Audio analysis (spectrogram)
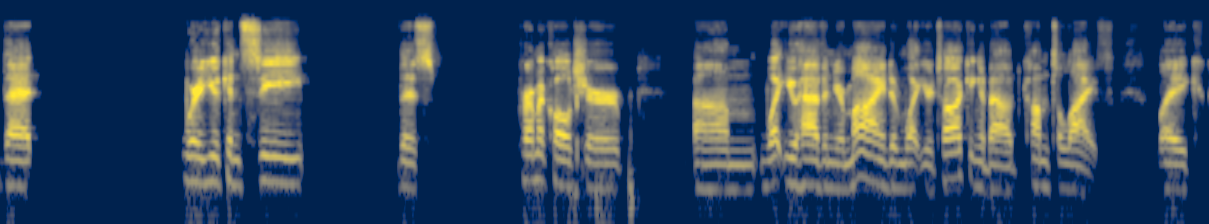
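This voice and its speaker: A man's voice: medium pitch, pushed and bright, dry recording, rough recording. A man hosting a casual interview, asking loose, rambling questions and often affirming with short murmurs. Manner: frequent short backchannel affirmations. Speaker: podcast host.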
